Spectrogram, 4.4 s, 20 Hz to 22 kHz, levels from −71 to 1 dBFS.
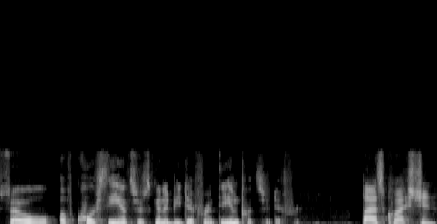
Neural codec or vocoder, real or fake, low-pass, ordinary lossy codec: codec, 16 kHz, 4 kbps, FunCodec, trained on LibriTTS, 50 frames a second; fake; 7.2 kHz; AAC, 48 kbps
